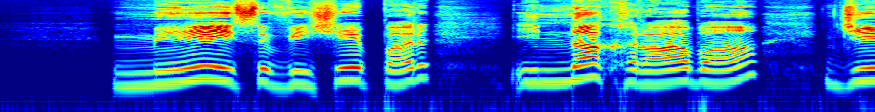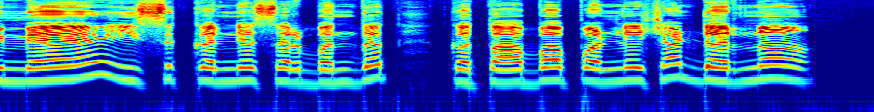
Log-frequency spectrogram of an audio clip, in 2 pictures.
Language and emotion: Dogri, fearful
